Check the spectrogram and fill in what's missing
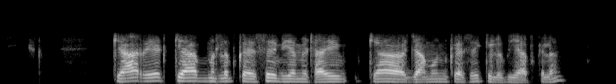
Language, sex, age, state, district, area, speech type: Hindi, male, 18-30, Uttar Pradesh, Varanasi, rural, conversation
